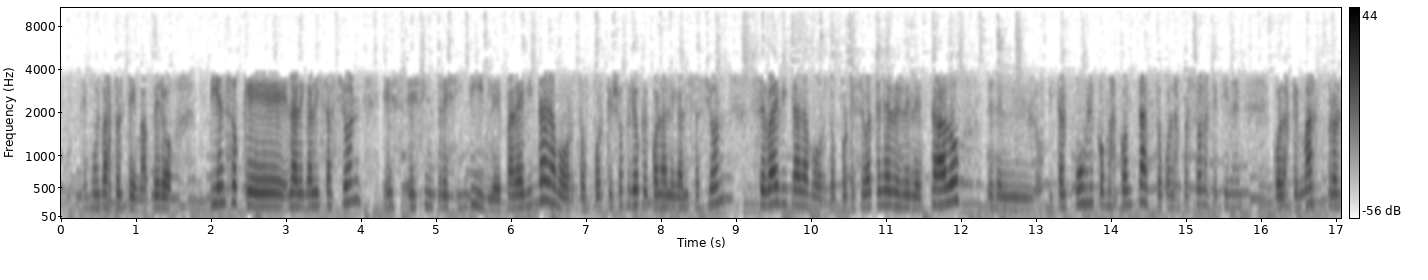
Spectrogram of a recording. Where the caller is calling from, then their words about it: Mar del Plata, Buenos Aires Province, Argentina; de Mar del Plata.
